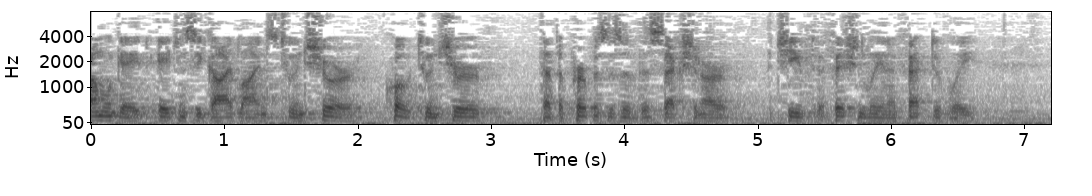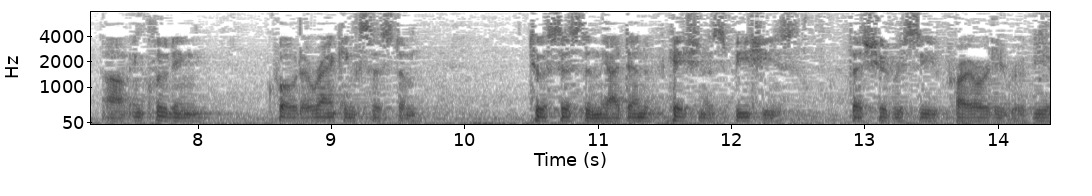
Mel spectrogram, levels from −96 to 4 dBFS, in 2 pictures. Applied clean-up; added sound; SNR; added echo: none; none; none; none.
